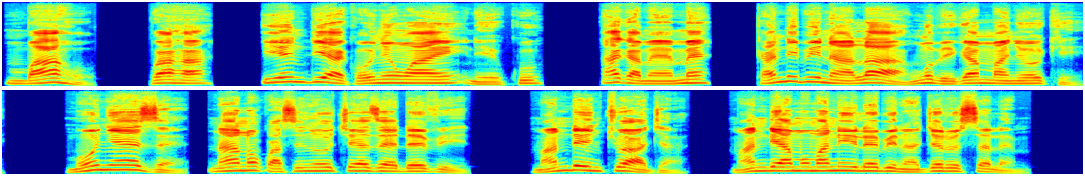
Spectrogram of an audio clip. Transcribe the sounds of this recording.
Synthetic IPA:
ŋ͡m̩˨ɡ͡ba˦a˦ɦʊ̰˨ | ɡʷa˦ɦa˦ | i˦ɦe˦n̩˦dɪ˦a˨ko˦ɲe˦ŋʷa˦ɲɪ˦ne˨kʷu˦ | a˦ɡa˨me˨me˦ | ka˨n̩˦dɪ˦bi˦na˨a˨laː˦˨ŋʷʊ˦bi˨ɡa˦m̩˦ma˦ɲ˦o˦kḛ˨ | mo˦ɲe˦e˦zḛ˨na˦nʊ˦kʷa˨sɪ˦no˦t͡ʃe˦e˦ze˦˨de˦vḭ˨d̚ | ma˨n̩˦dɪ˦n̩˦t͡ʃu˦a˨d͡ʒa̰˨ | ma̰˨n̩˦dɪ˦a˦mʊ˦ma˦niː˦le˦bi˦na˨d͡ʒe˦ɾu˦sa˦lḛ˨m̩˨

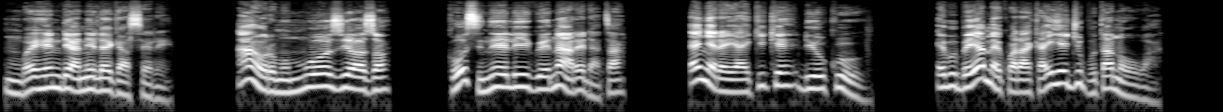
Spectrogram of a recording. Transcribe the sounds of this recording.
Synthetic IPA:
ŋ͡m̩˨ɡ͡bɔ˨i˦ɦe˦n̩˦dɪ˦a˨ni˦le˦ɡa˨sɪ̰˨ɾɪ̰˨ | a˦ɦʊ˨ɾʊ˨mʊ˨m̩˦mʊ˦o˦zi˦ɔ˦zɔ˦ | ko˦si˨ne˦li˦i˦ɡʷe˦na˦˨a˨ɾɪ˦da̰˨ta˦ | e˦ɲe˨ɾe˨ja˨e˨ki˦ke˦dɪ˨u˦kʷu˦˨ | e˦˨bu˨be˨ja˦me˨kʷa˨ɾa˨ka˨i˦ɦe˦d͡ʒu˦p̬ʊ˨ta˦nʊ˨wa̰˨

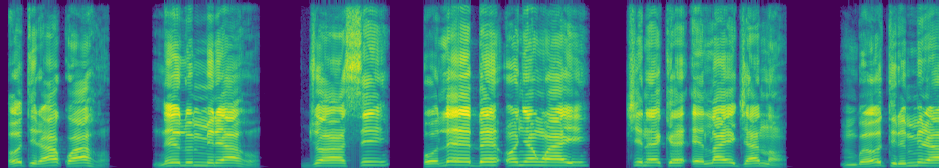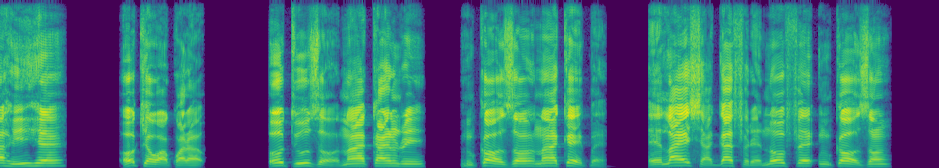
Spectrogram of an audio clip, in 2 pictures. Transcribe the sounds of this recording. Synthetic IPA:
o˦ti˨ɾi˨˦a˦kʷa˨a˦ɦʊ̰˨ | ne˦lu˦m̩˦mi˦ɾi˦a˦ɦʊ̰˨ | d͡ʒo˦a˦sɪ˦ | o˨leː˦e˦be˦ʔo˦ɲe˦ŋʷa˦˨ɲɪ˦ | t͡ʃi˦ne˦ke˦ʔe˨la˦ɪ˦d͡ʒa˨nɔ̰˨ | ŋ͡m̩˨ɡ͡be˨o˦ti˨ɾi˨m̩˦mi˦ɾi˦a˦ɦʊ˨i˦ɦe˦ | o˦ke˨ɔ˨wa˨kʷa̰˨ɾa̰˨ | o˦tu˨ʊ˦zɔ̰˨na˦a˦ka˦n̩˦ɾi˦ | ŋ̩˨kɔ˨zɔ˦na˦ke˦e˨k͡pḛ˨ | e˨la˦ɪ˦ʃa̰˨ɡa˦fe˨ɾḛ˨no˦fe˦ŋ̩˨ke˦ɔ˨zɔ˦

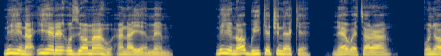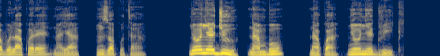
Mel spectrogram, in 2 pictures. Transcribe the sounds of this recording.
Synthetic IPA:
ni˦ɦi˨na˨ʔi˦ɦe˦ɾe˦o˦zi˦ɔ˦ma˦ɦʊ˨ʔa˦na˨ɣe˨me˦m̩˦ | ni˦ɦi˨nɔ˦bʊ˨i˦ke˦t͡ʃi˦ne˦ke˨ | ne˨e˦we˨ta˦ɾa˦ | o˦ɲe˦ɔ˦bʊ˦la˦kʷe˨ɾe˦na̰˨ja˦ | n̩˦zɔ˦pʊ̰˨ta˦ | ɲo˦ɲe˦d͡ʒu˦˨na˨m̩˨bʊ˦ | na˨kʷa˨ɲo˦ɲe˦ɡɾi˦˨k

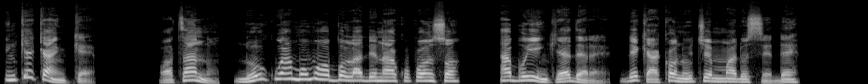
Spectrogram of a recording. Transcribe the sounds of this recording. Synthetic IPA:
ŋ̩˨ke˦ka˨ŋ̩˨kḛ˨ | ɔ˨ta˦nʊ̰˨no˦kʷu˦a˦mʊ˦m˦ɔ˦bʊ˦la˦dɪ˦na˦kʷʊ˦kʷɔ˦n̩˦sɔ˦ | a˦bʊ˦ɣɪ˦ŋ̩˨ke˦de˨ɾḛ˨dɪ˦ka˨a˨kɔ˦nu˨˦t͡ʃe˦m̩˦ma˦dʊ˦sɪ̰˨de˦

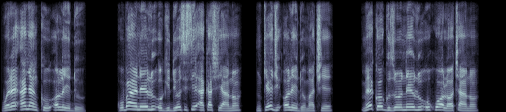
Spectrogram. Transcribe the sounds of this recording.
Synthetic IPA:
we˨ɾe˦ʔa˦ɲa˦ŋ̩˨ko˨ɔ˦le˨e˨do̰˨ | kʷʊ˨ba˦˨˦ne˦lu˦o˨ɡi˨dɪ˨o˦s̬i˦si˦a˦˨ka˦ʃɪ˨a˨nɔ˦ | ŋ̩˨ke˦e˦d͡ʒi˨ʔɔ˦le˨do˨ma˦t͡ʃi˦e˦ | me˦ko˦ɡu˨zo˨ɾʊ˦ne˦lu˦ʊ˦kʷʊ˦ɔ˦lɔ˨ɔ˦t͡ʃa˦˨a˨nɔ˦

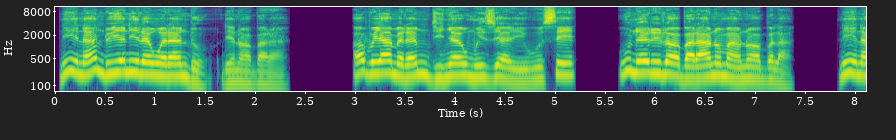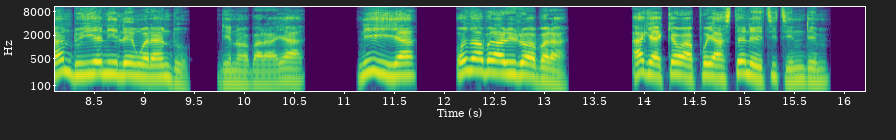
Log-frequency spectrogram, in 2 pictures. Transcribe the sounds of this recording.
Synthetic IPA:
ni˦ɦi˨na˨n̩˦dʊ˨i˦ɦe˦niː˦le˦ŋʷe˨ɾe˨n̩˦dʊ̰˨dɪ˨nɔ̰˨ba̰˨ɾa̰˨ | ɔ˦bʊ˨ja˦me˨ɾe˨m̩˦d͡ʒi˨ɲe˦u˦mu˨i˦zre˨li˨wu˦sɪ˦ | u˦ne˦e˦ɾi˦ɾɔ˦ba˨ɾa˨a˦nʊ˦ma˨nʊ˦ɔ˦bʊ˦la̰˨ | ni˦ɦi˨na˨n̩˦dʊ˨i˦ɦe˦niː˦le˦ŋʷe˨ɾe˨n̩˦dʊ̰˨ | dɪ˨nɔ̰˨ba̰˨ɾa̰˨ja˦ | ni˦ɦi˨ja˦ | o˦ɲe˦ɔ˦bʊ˦la˨˦ɾi˦ɾɔ˨ba˨ɾa̰˨ | a˦ɡe˨ke˦wa˨pʊ˦ja˦s̬te˦ne˨ti˦ti˨n̩˦dɪ˦m̩˦

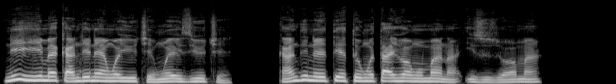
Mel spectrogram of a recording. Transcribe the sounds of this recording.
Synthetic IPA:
ni˦ɦi˦ɦi˦me˦ka˨n̩˦dɪ˦ne˨ŋʷe˦ɣu˦t͡ʃe˨ŋʷe˦i˦zi˦u˦t͡ʃḛ˨ | ka˨n̩˦dɪ˦ne˦te˦to˦ŋʷe˦ta˦i˦ɦɔ˦mʊ˦ma˦na̰˨ʔi˨zu˨zɔ˦ma˦

